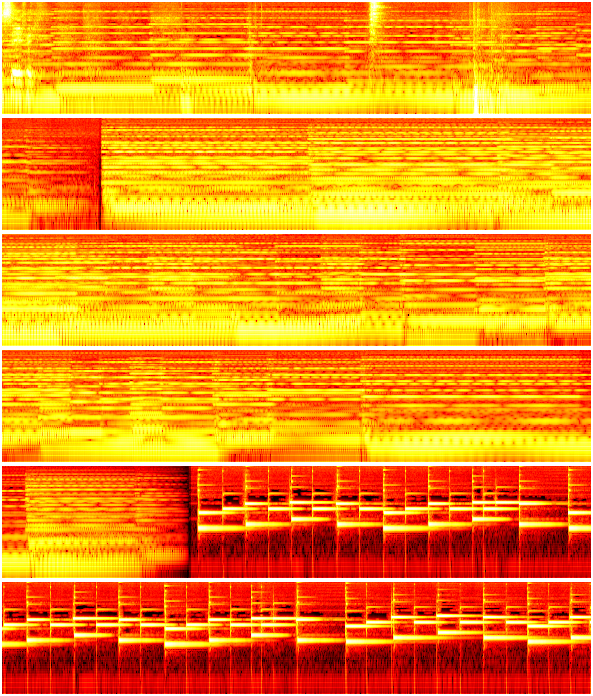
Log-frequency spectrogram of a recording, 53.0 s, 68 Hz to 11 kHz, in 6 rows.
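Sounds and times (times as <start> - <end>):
organ chords: 0.0 - 53.0
ringing tone: 38.3 - 53.0.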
